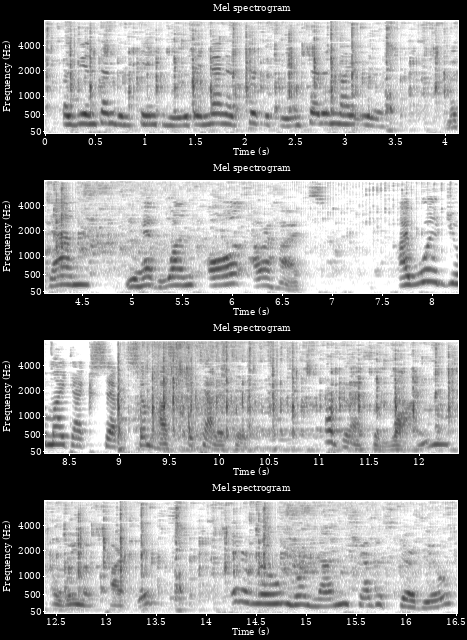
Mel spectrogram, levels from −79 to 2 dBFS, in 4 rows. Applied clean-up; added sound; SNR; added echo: classical method WPE with log-MMSE.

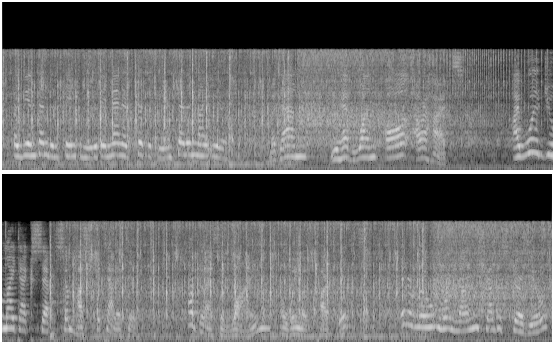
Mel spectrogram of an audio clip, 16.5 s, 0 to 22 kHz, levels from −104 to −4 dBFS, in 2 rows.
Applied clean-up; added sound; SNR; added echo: none; Bicycle; 0 dB; reverberation time 2.3 s.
